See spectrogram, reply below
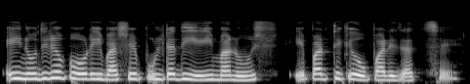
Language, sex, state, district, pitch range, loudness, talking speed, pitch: Bengali, female, West Bengal, Alipurduar, 215-260 Hz, -12 LUFS, 155 wpm, 245 Hz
